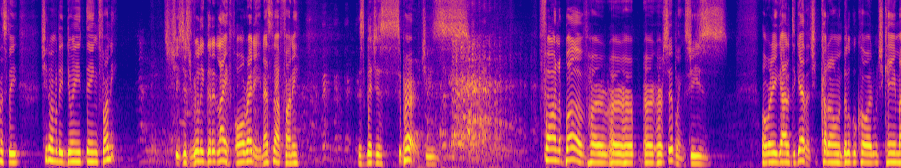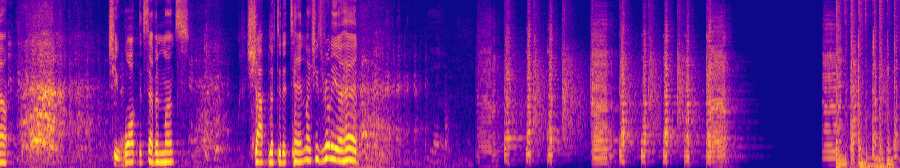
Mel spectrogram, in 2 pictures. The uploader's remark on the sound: Shot on location at NYC’s Westside Comedy Club.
